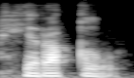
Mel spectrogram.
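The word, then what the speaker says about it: هرقل: Ya, Herakl itu ya kalau bahasa ejaan kita ya Heraklius, ya, Heraklius. Kalau bahasa Arabnya Herakl.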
